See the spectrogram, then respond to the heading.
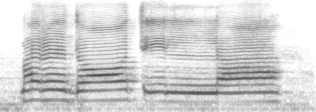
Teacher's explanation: را بھی پر ہے، را ساکن، ما قبل فتحہ ہے، ضاد بھی پر ہے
